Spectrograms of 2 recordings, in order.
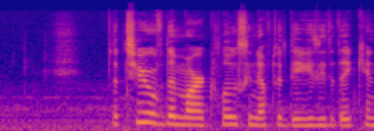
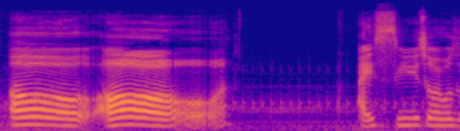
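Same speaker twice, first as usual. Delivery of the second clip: louder, crying gasp of realization; choked-up oh; 4 dB louder, slower than usual. Real, not acted. Player realizing the satellite's role, choked with tears. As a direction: it suddenly hits you and you well up.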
